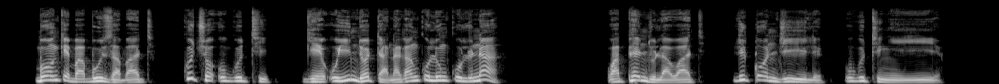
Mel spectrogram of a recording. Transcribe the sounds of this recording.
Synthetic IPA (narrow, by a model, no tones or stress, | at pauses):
βɔŋkʼɛβaβuzaβatʰi̥ | ɣut͡ʃʰɔʔuɣutʰi | ɣɛʔujindʱɔd̥ʱanaɣaŋkʼuluŋkʼuluna | wapʰendʱulawatʰi̥ | liǃondʱilɛ | uɣutʰiŋɛjiːjɔ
